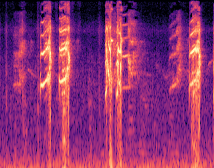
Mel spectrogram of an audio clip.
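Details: Captive female greater green leafbird singing, played to stimulate birds that stopped singing; paired high squeaky chirps arrive in three spaced clusters, each a quick double note, with quiet gaps between.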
